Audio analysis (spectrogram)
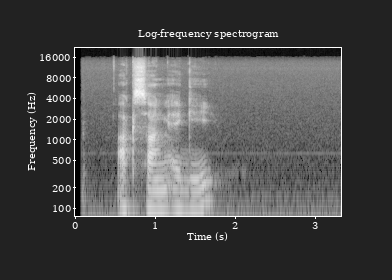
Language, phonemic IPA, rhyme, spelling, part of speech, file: Norwegian Bokmål, /akˈsaŋ.ɛɡyː/, -yː, accent aigu, noun, Nb-accent aigu.ogg
- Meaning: an acute accent (a diacritical mark ( ´ ) that can be placed above a number of letters in many languages)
